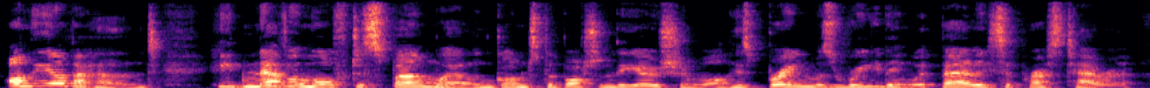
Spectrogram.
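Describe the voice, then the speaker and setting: A woman talking through a book in a casual vlog. Her voice sits a little high, and she chats with light jokes. She reads passages aloud along the way. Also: animated, quick pace, a bit bright. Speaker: book reviewer.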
